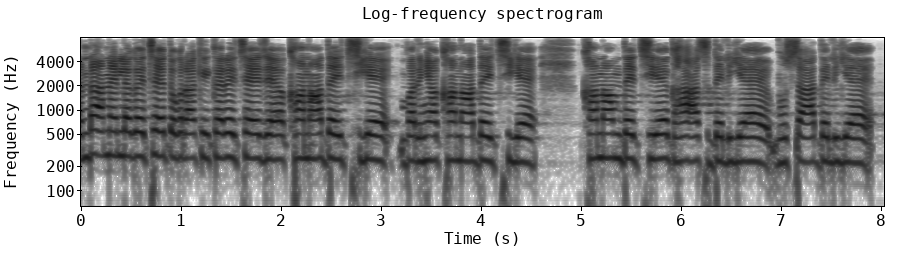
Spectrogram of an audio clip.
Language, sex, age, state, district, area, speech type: Maithili, female, 30-45, Bihar, Begusarai, rural, spontaneous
